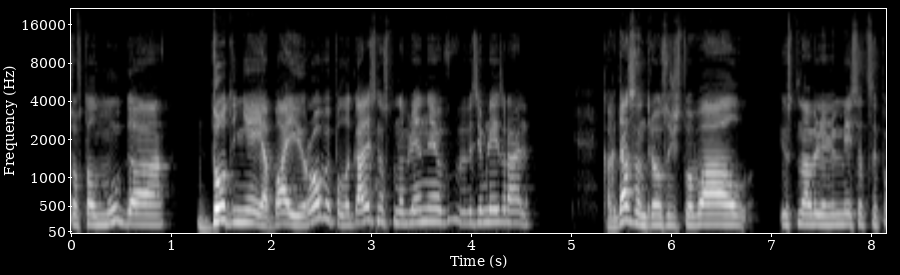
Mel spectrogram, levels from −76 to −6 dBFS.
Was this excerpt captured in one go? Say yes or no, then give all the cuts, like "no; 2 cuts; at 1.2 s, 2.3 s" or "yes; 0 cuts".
yes; 0 cuts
